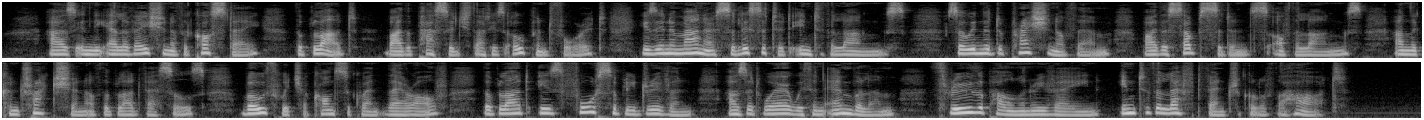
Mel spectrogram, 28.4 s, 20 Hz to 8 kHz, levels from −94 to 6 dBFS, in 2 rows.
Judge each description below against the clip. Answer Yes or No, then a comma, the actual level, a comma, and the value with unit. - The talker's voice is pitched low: No, medium, 155 Hz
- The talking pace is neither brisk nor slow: Yes, average, 150 wpm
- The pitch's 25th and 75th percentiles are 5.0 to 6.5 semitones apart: No, average, 4.3 semitones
